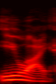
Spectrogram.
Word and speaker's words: Elijah: I found out today his name is spelled like it's Elijah, but his name is Eli. It's weird how it's spelled. His name is that, and it's that Eli Dickin.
